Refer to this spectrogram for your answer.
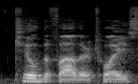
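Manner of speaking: ordinary talk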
